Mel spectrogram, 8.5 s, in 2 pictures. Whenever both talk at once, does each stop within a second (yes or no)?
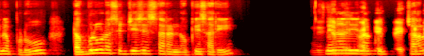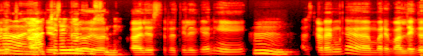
no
